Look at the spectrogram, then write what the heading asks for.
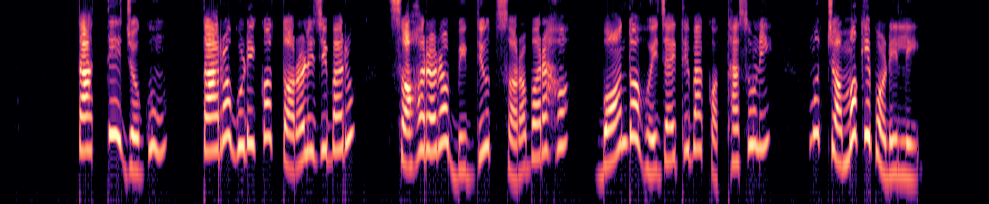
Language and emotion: Odia, surprised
